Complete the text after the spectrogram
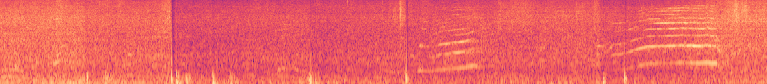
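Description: Women talk nearby outdoors.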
